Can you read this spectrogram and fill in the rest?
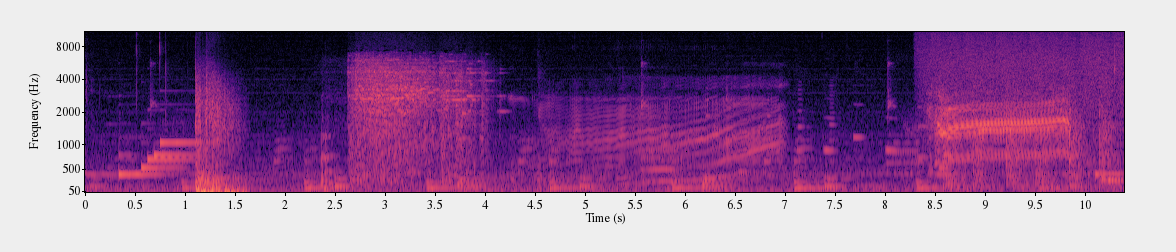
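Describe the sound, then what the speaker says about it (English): A character in The Legend of Zelda: Wind Waker HD gives a short, sharp screech that rises above steady game music. A loud crash comes before it, and a bright, high squeal near the end could be the same cry again. "Every time he does his little screech right there"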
